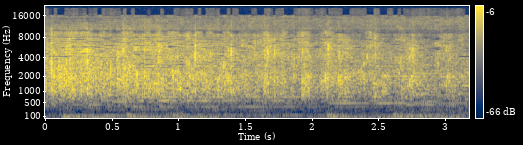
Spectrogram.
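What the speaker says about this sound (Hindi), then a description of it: "जोरदार तालियां हो यहां पर" An audience at a Hindi-language conference session applauds a first guest, a dense, steady wash of clapping from many hands that continues evenly throughout, moderately distant and fairly quiet.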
